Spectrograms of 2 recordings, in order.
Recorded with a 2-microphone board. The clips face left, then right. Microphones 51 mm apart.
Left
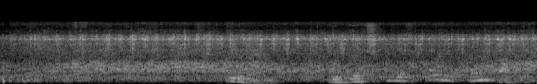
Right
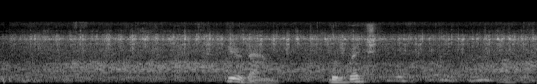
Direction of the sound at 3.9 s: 65° left (ahead or behind).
